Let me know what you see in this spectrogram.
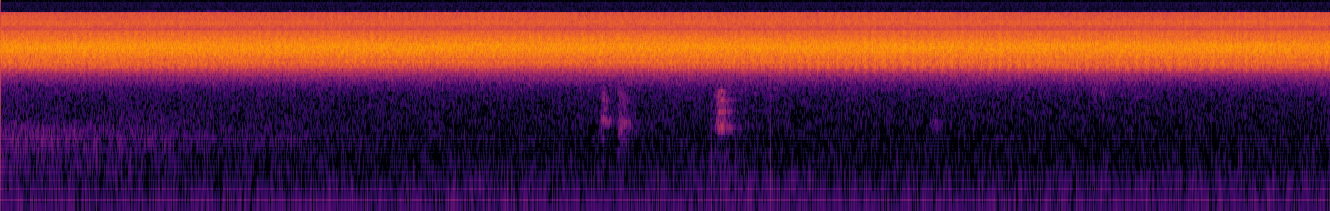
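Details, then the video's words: Olive-grove tree crickets (Acheta assimilis) near Edremit, Turkey, keep up an unbroken, shrill, buzzing wall of sound; a couple of brief, faint, lower chirps cut in around the middle. "Tree cricket noise in Olive trees - acheta assimilis"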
